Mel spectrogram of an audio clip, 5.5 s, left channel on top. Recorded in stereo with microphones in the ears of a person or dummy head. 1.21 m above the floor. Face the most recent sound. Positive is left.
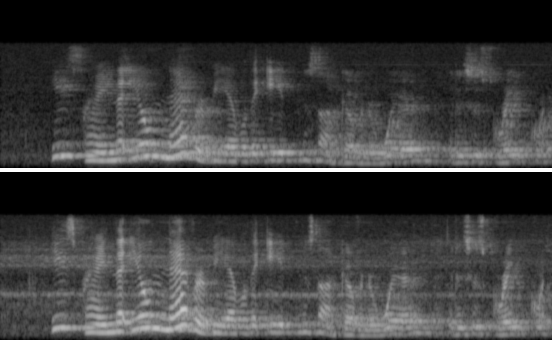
turn(degrees=-55)  # may be behind; listen again after turning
